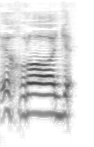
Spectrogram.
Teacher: حيث جاء فرقق راءه وأجرى الخاء مجرى الحروف المستفلة لضعفها بالهمس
